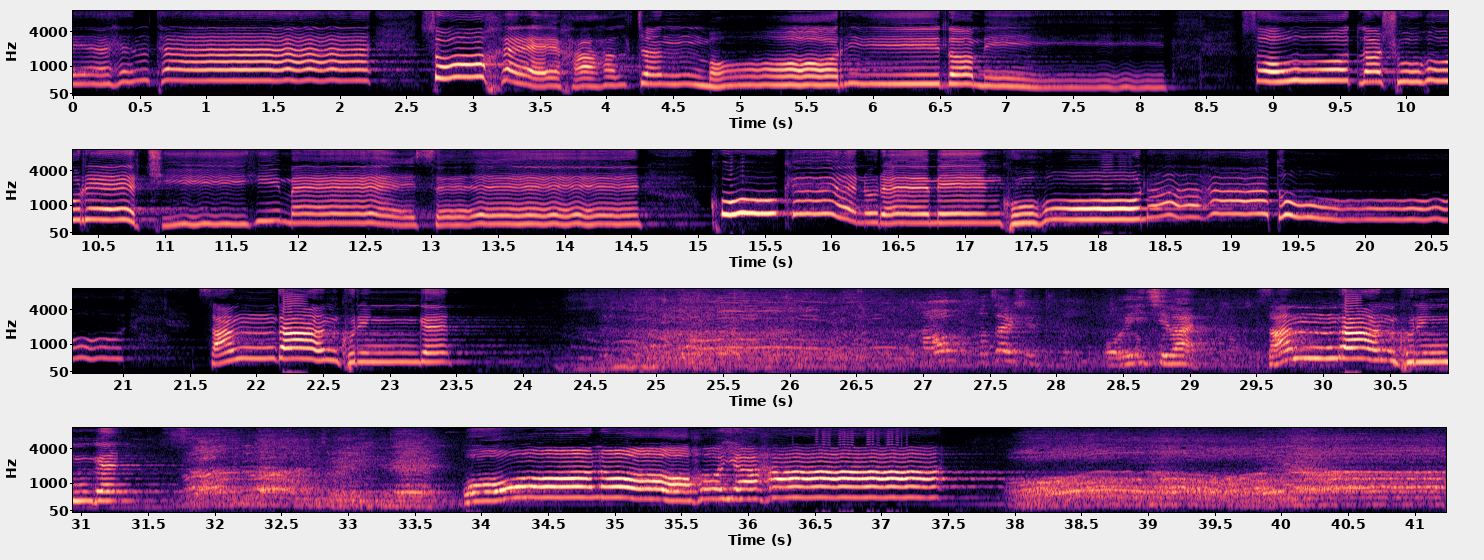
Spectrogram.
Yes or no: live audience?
yes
